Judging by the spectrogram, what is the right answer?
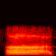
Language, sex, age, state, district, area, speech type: Kashmiri, male, 45-60, Jammu and Kashmir, Ganderbal, urban, conversation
